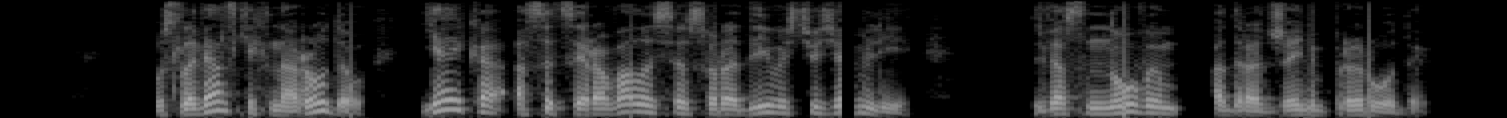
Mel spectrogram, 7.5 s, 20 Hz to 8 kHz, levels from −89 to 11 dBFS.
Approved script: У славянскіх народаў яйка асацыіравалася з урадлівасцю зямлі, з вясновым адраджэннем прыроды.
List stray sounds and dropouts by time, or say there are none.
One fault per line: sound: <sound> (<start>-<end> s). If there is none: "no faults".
sound: dropout (4.2-4.3 s)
